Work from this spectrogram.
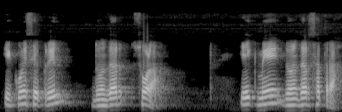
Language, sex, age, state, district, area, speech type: Marathi, male, 60+, Maharashtra, Raigad, rural, spontaneous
